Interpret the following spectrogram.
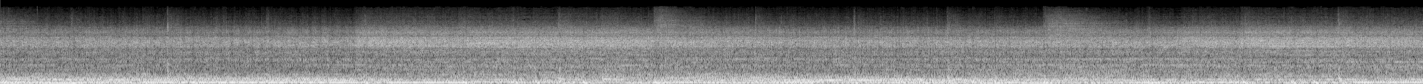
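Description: Loud live heavy music from a heavily distorted electric guitar and drum kit: a dense, unbroken wall of sound with sustained low notes.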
